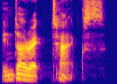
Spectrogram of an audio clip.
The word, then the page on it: indirect tax: British English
